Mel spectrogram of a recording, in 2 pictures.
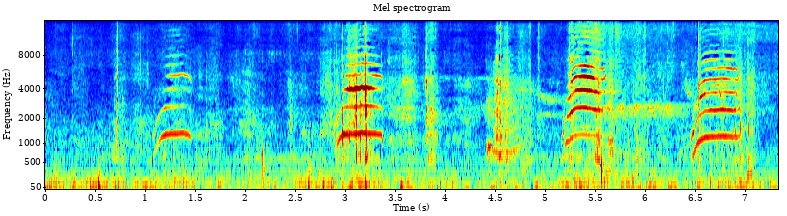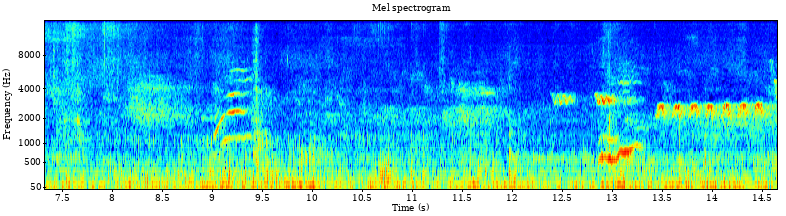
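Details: Kitten crying while treated with eye drops for its sore eyes: sharp, high meows in clusters, several arching up and down in pitch, then quieter, fainter squeaks toward the end over soft background hiss.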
